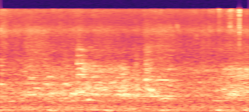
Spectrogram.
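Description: Chickens clucking in short calls, with a low uneven rumble on the microphone.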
